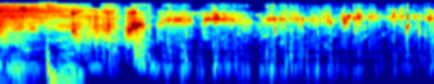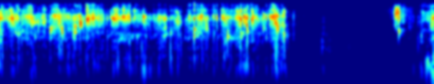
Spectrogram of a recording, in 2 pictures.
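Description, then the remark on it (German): Crunchy food being chewed, a dense run of loud crackling bites and crunches for about five seconds, then a sudden stop into near silence with a brief rustle at the end. “Dann sagt den Gästen, die sollen nicht mal was zu essen mitbringen.”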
